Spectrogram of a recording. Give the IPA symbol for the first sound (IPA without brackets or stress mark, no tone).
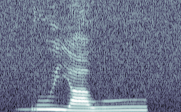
b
